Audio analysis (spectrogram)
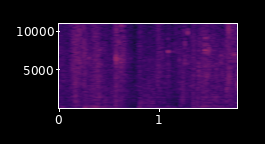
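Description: Horse hooves clip-clopping in the video game Horizon Zero Dawn, a steady run of dense, close hoofbeats over a noisy game backdrop, heard alone without talk.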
